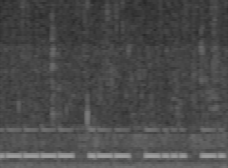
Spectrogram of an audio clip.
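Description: Electronic beeping at one steady pitch, in a quick run of short and longer pulses with gaps: a signal announcing an incoming urgent message.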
